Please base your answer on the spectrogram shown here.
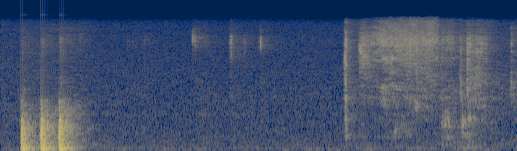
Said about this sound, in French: Soudain, on frappe à la porte.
